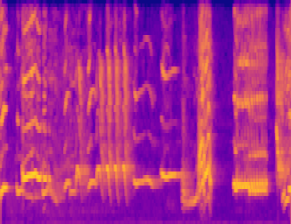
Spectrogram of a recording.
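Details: Oriental magpie-robin singing a clear, harsh-filled song used to rouse another magpie-robin: loud whistled notes, sliding rising and falling phrases and a buzzy burst, broken by short pauses.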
